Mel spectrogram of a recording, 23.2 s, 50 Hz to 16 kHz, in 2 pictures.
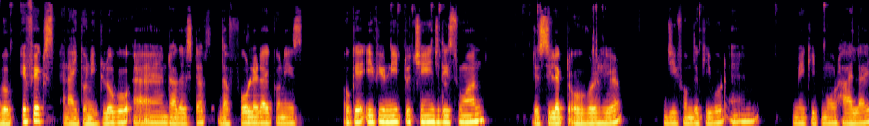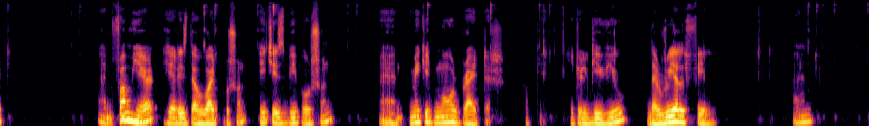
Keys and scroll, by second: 7.0 g.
